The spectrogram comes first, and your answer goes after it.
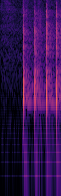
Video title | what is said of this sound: Honu Tahitian Ukulele Review | this plate that goes to the top is very very thin you can feel it hear it when you tap it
